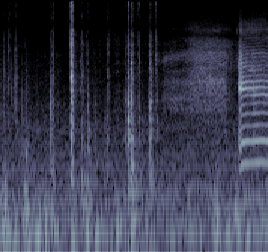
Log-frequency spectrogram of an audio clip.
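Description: Plastic clicks and rattles as a mixtape cassette is pushed into a car's tape deck, followed by a short motorized whir as it loads, then music starts playing.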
